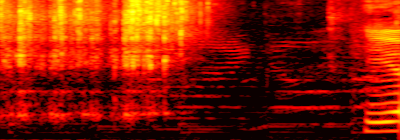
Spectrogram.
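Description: Plastic number pieces clattering as they are tipped out of a plastic jar onto an artificial-grass mat. It is a rattle of many small clicks for about a second, then it stops.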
